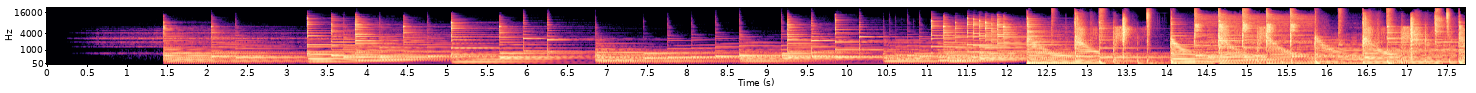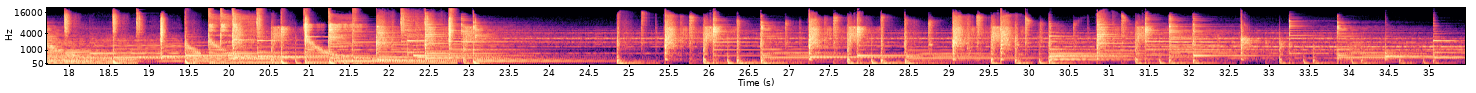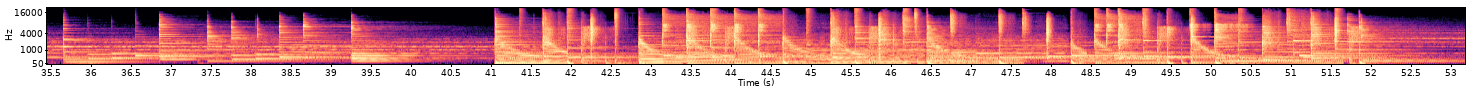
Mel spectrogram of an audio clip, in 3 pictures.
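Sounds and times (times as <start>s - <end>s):
harp: 0.7s - 53.1s.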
